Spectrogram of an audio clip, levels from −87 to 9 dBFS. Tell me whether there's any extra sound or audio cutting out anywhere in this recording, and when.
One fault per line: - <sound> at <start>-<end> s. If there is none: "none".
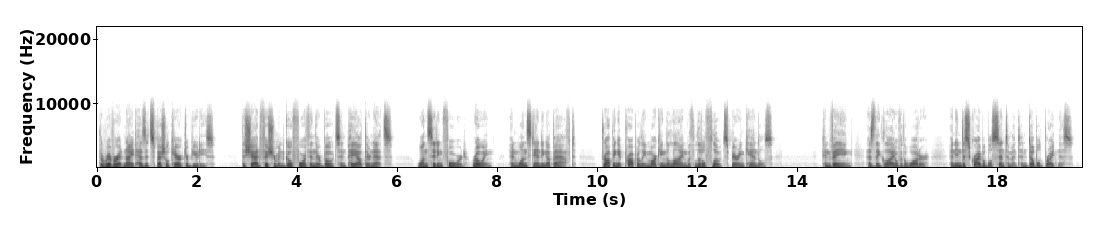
none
